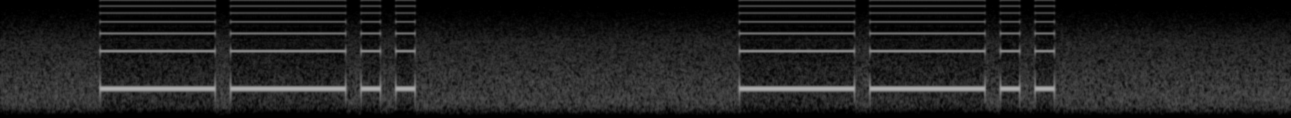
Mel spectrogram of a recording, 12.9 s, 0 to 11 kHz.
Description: Beep code, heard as beeps from a small speaker, played twice, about 830 Hz. 2 long, 2 short.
